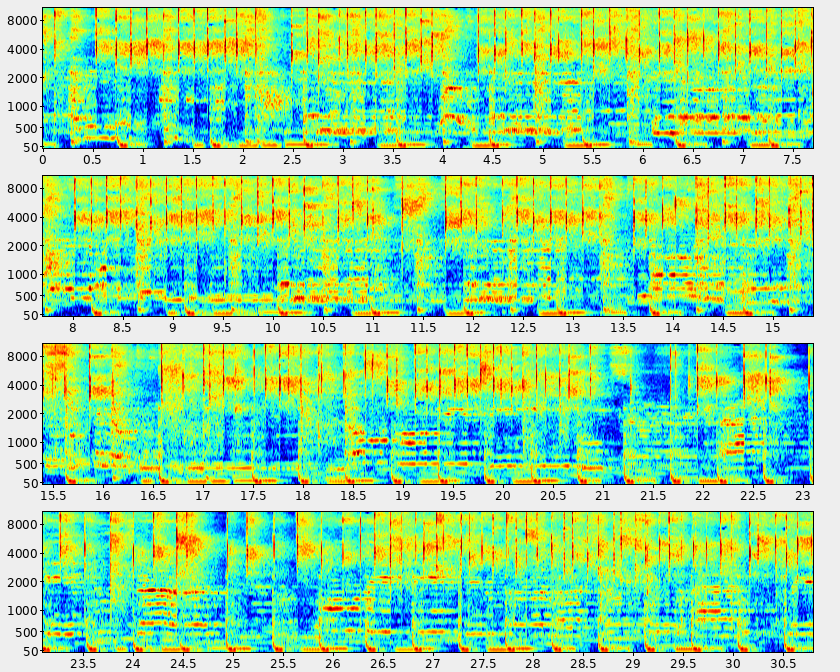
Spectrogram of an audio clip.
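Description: A pop song with singing and a steady bass beat, with tap shoes striking a hard floor in rhythm along with it.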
